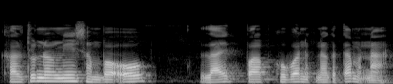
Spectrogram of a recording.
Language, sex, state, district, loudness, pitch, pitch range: Garo, male, Meghalaya, West Garo Hills, -17 LUFS, 125 Hz, 115-145 Hz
